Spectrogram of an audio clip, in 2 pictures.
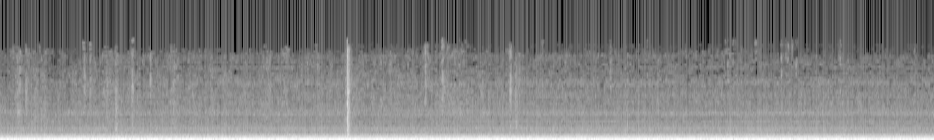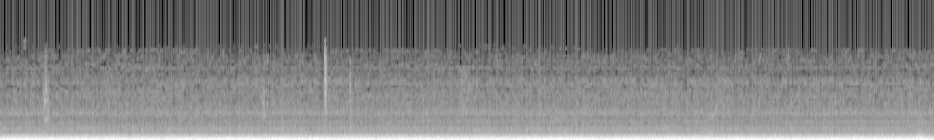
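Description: Steady cabin noise inside an airliner descending on approach: a low rumble of the engines and airflow with a constant hum through it.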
